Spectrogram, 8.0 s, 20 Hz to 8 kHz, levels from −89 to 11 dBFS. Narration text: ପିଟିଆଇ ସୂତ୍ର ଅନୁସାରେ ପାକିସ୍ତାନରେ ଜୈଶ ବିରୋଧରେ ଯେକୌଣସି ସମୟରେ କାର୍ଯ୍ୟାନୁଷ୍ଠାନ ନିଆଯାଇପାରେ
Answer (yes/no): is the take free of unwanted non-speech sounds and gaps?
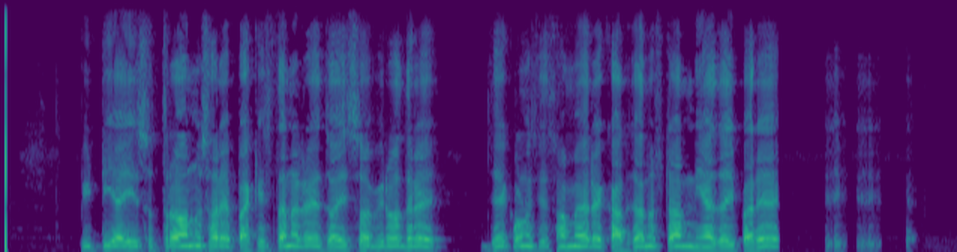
no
